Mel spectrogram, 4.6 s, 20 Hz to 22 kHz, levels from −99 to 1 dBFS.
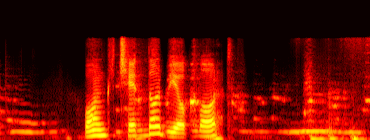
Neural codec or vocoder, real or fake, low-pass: codec, 16 kHz, 0.5 kbps, X-Codec, HuBERT features, trained on general audio; fake; 7.2 kHz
